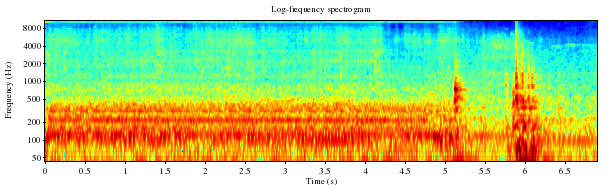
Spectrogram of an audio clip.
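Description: Electric pottery wheel running with a steady low motor hum and a faint high whine that stops a little past halfway, as a rib is held against a spinning clay bowl. Two short knocks near the end.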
